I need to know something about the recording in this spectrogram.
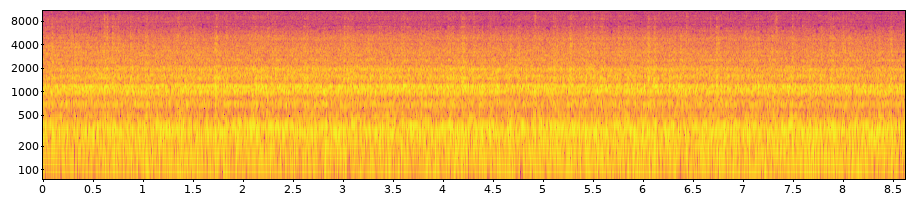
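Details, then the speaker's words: Keurig K-Cafe coffee maker after brewing: steady even rushing rumble of internal water tank heating/boiling, no knocks or clicks; normal, frother waits until heating finishes since both can't run at once. "But now that water tank's heating up. So you hear that water boiling."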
